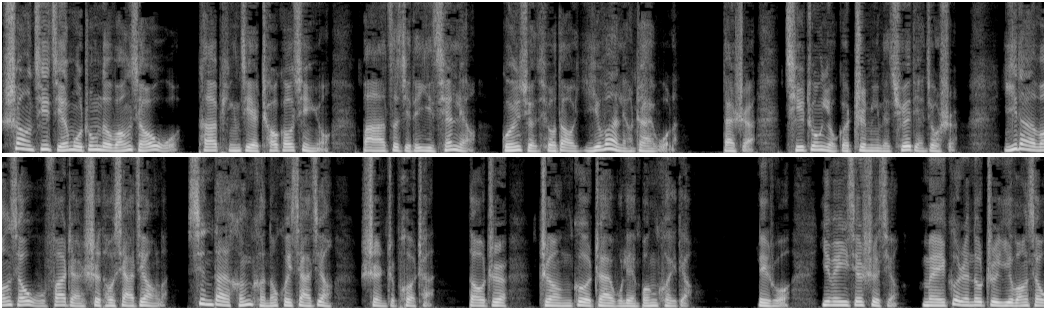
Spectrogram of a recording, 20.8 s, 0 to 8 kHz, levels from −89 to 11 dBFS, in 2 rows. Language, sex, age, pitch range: Chinese, male, 30-49, 150-185 Hz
